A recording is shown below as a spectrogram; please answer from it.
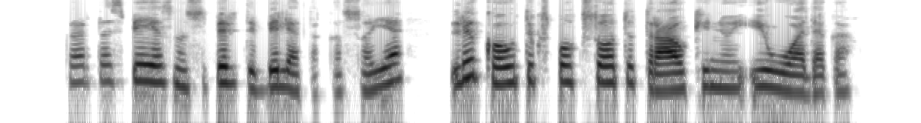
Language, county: Lithuanian, Tauragė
